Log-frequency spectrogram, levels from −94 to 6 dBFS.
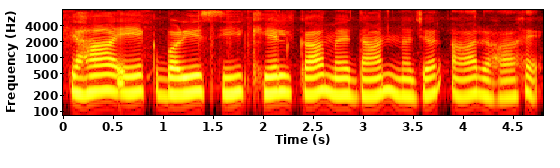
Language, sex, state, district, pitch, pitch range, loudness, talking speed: Hindi, female, Jharkhand, Palamu, 220 Hz, 210-230 Hz, -16 LUFS, 135 wpm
